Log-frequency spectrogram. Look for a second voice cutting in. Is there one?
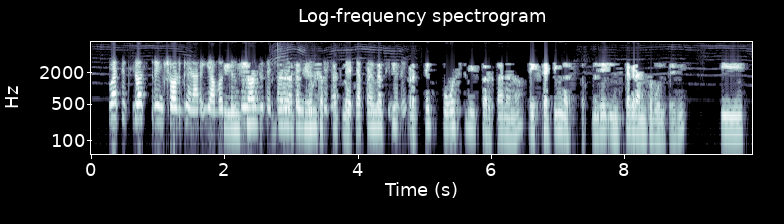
Yes, from 1.8 s

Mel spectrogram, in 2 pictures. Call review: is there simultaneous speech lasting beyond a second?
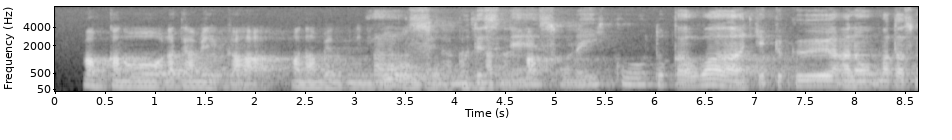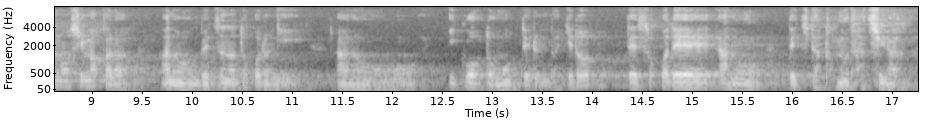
Yes, from 3.2 s

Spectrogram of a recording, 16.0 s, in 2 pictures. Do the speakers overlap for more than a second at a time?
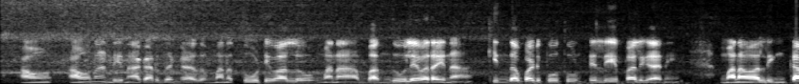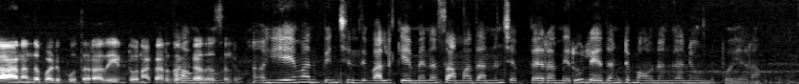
No

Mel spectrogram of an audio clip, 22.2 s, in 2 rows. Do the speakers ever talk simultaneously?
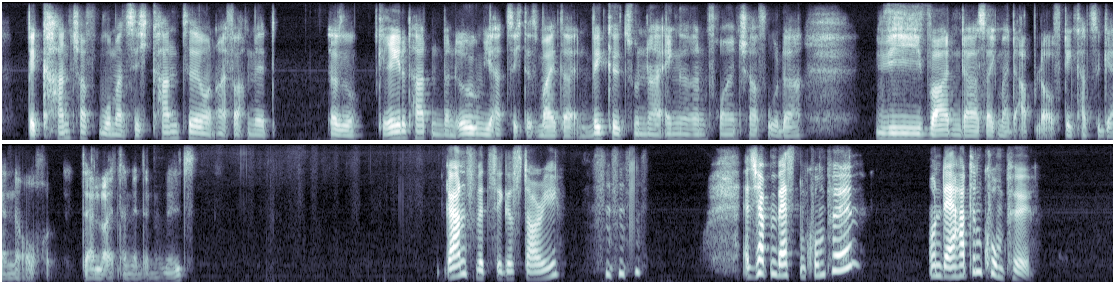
No

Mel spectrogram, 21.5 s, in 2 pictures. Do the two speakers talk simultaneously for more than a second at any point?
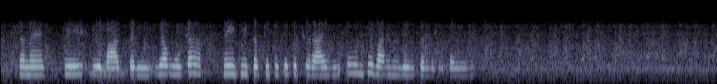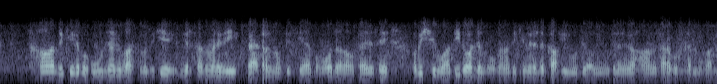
No

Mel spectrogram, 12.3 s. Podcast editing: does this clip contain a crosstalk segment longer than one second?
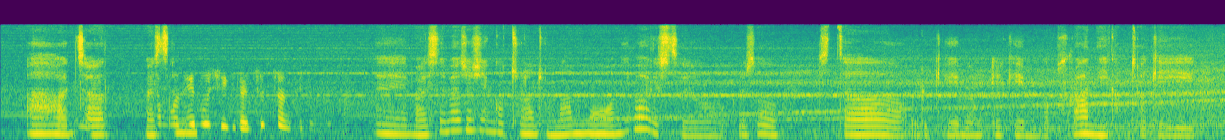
No

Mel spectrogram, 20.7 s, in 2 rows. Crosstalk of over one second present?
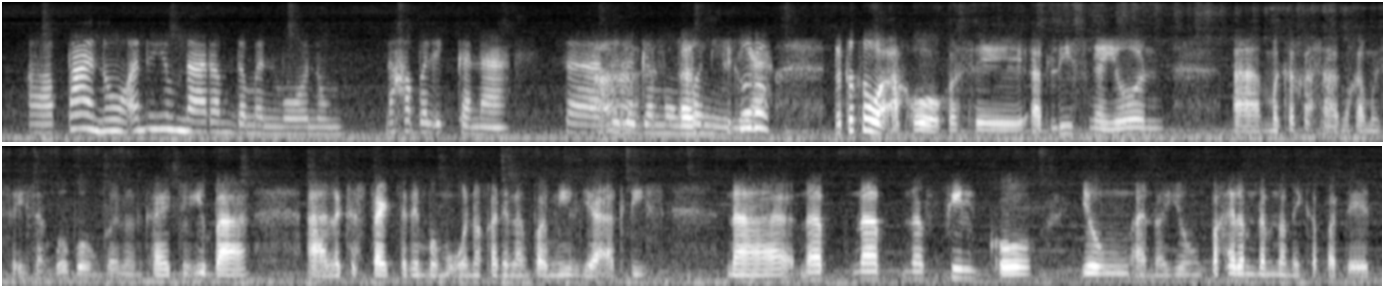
Yes, from 4.4 s

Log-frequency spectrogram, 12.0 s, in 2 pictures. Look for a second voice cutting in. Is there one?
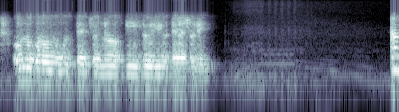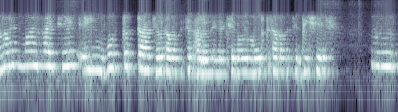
No

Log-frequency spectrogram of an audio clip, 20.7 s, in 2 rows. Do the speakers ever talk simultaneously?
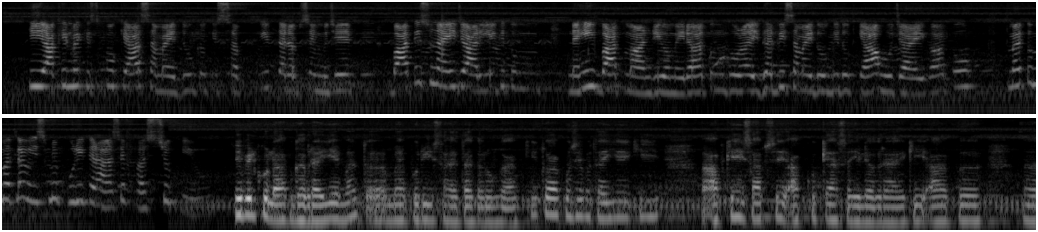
No

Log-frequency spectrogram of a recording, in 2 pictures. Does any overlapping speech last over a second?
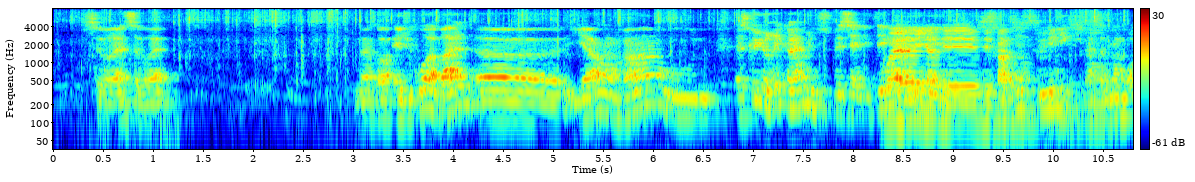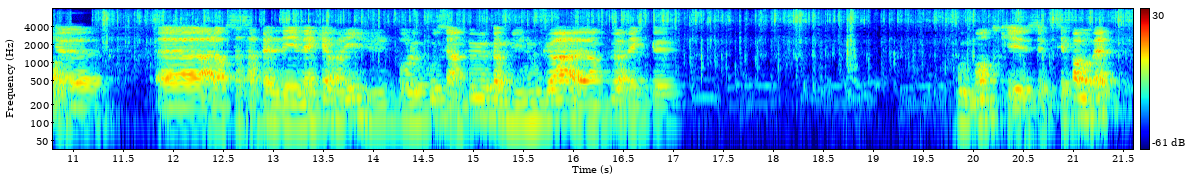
Yes, from 8.3 s

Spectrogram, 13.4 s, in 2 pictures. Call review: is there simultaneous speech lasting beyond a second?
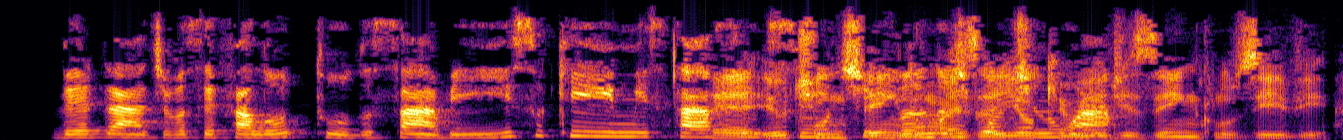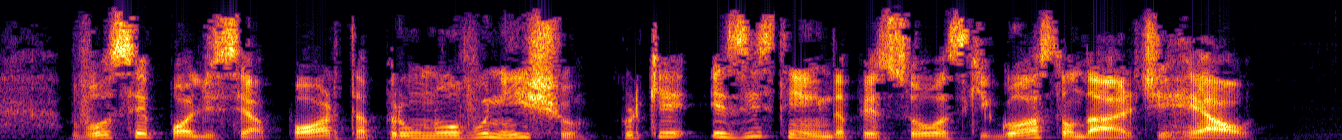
Yes, from 3.6 s

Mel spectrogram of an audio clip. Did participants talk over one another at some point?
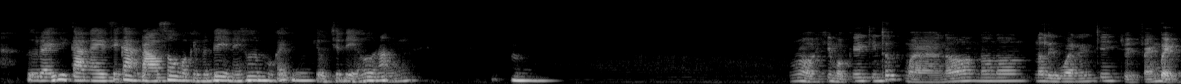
No

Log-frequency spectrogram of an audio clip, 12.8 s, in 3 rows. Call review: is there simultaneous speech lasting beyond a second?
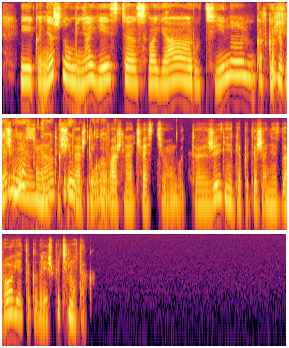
Yes, from 3.8 s

